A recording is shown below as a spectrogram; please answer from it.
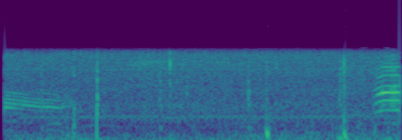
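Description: A brief shout at the very start, then three short dull knocks spread across the two seconds, the sharpest about halfway through.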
